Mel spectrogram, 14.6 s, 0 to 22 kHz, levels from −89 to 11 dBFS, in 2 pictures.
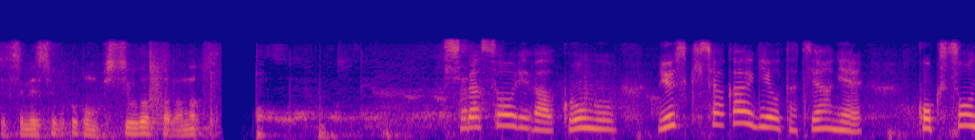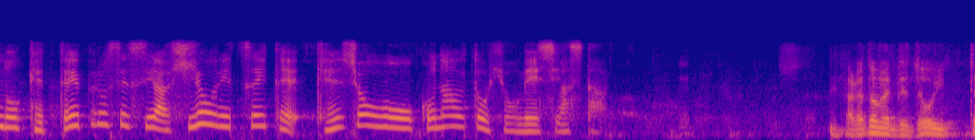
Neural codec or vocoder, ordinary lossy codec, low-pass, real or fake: codec, 16 kHz, 0.8 kbps, ZipCodec; Opus, 16 kbps; 7.2 kHz; fake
